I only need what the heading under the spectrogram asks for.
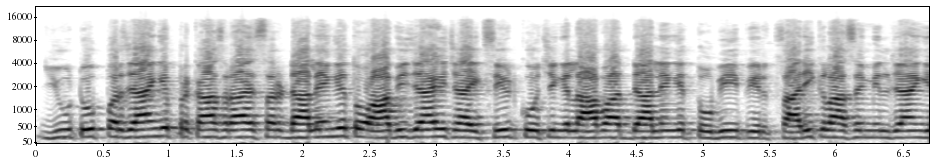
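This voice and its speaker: A high, fairly bright male voice belongs to a Sanskrit teacher running an online grammar class. He's repetitive, restating points and checking in with "ठीक ना" after them.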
